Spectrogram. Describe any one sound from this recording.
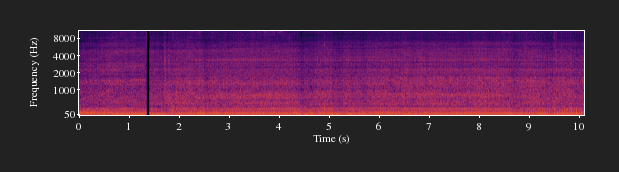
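A motorcycle engine hums steadily up close.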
